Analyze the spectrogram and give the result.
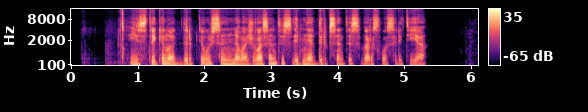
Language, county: Lithuanian, Kaunas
